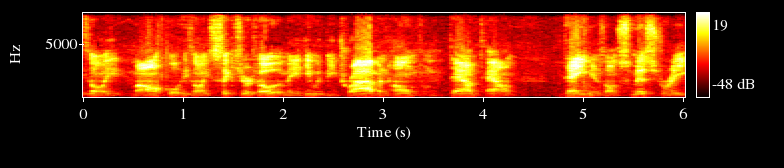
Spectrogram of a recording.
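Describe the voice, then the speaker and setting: A man with a Texan accent at medium pitch, big swings in loudness, audible room echo and noticeable background noise. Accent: Texan American. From Houston, Texas. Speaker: restaurateur. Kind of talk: interview storytelling. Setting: studio. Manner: fast; animated.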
